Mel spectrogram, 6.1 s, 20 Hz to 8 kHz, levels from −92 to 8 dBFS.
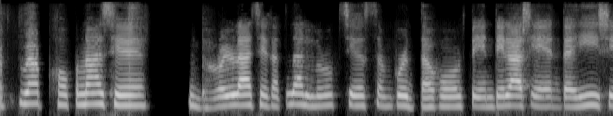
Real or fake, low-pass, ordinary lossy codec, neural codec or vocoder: fake; 7.2 kHz; MP3, 64 kbps; codec, 16 kHz, 0.5 kbps, X-Codec, HuBERT features, trained on balanced general audio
